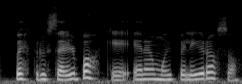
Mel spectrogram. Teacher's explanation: el uso de aspiración cuando pronuncia la palabra pues y bosque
